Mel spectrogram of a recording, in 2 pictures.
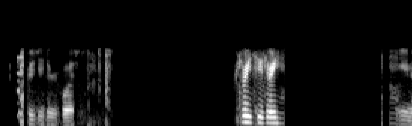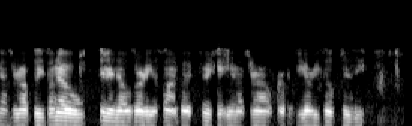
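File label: Police Northeast District Dispatch; Raleigh; wake; p25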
